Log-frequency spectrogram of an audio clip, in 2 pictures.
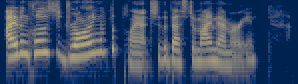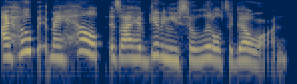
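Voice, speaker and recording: A woman voicing a polite, formal letter-writer in a story read aloud, courteous and measured. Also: sits high, expressive, a bit bright, no room sound, studio quality.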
